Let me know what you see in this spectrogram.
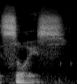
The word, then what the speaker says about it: Seuss: Or Seuss, as I think some people will allege it is properly pronounced. – I think he pronounced it Seuss.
